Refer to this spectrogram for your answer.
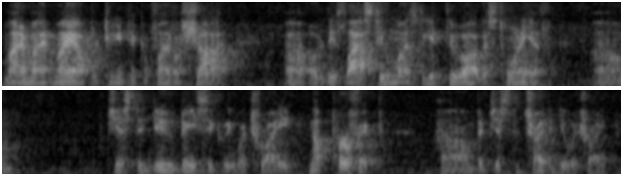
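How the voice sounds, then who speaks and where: With vocal fry and a very deep, low pitch, a man speaks at a moderate pace, and audible room echo surrounds him. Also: ordinary pitch variation. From Florida, Venice area. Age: 60s. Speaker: former sheriff and political candidate. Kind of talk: interview.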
